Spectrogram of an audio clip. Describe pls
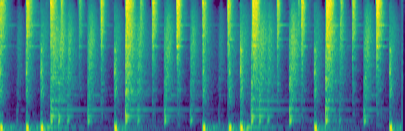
funk acoustic drum loops
loops, acoustic, drum, funk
